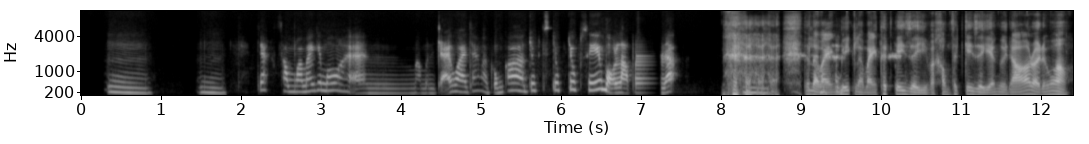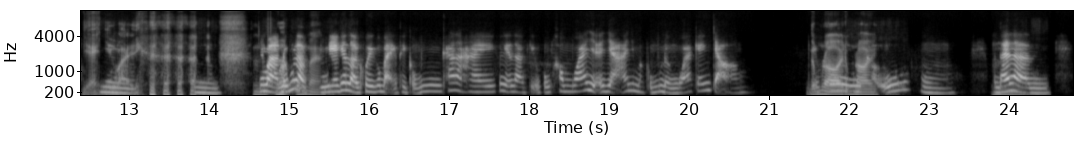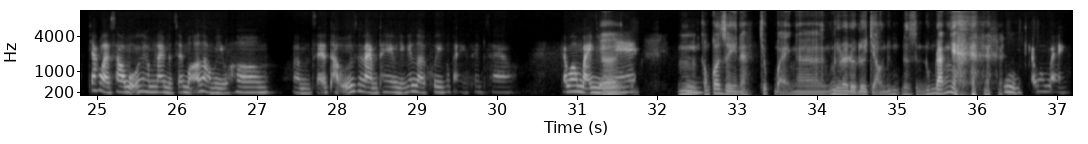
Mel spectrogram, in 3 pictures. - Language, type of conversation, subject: Vietnamese, advice, Tôi nên chọn kết hôn hay sống độc thân?
- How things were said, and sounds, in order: tapping; laugh; other background noise; chuckle; laugh; laughing while speaking: "nha"; chuckle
